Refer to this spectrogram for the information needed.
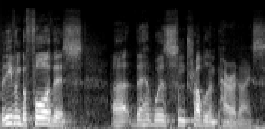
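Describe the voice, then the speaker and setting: A man with a British accent talks at a very fast pace, with audible room echo. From London, then Majorca from age ten. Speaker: public speaker, activist. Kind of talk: conference talk. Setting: stage with audience. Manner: some hesitations and fillers.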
